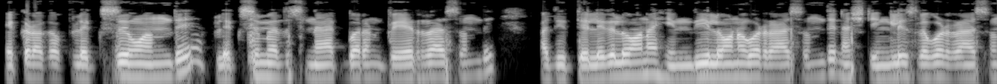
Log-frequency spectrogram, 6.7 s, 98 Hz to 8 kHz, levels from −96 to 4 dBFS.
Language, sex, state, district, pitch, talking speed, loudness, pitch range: Telugu, male, Andhra Pradesh, Srikakulam, 145 Hz, 215 wpm, -15 LUFS, 135-150 Hz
